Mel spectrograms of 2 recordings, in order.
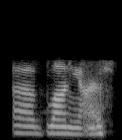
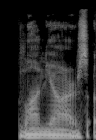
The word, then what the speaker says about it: Bloniarz: How do you say Chris's last name in the band? – Blanyars. – Blanyars. Okay.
